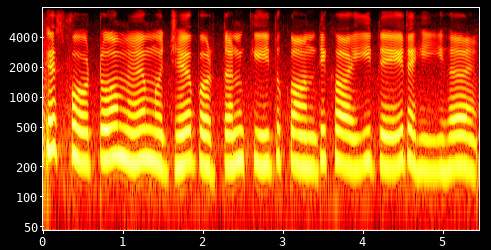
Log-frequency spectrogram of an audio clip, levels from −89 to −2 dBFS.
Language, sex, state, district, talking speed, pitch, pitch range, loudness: Hindi, female, Madhya Pradesh, Katni, 120 wpm, 220 Hz, 205-235 Hz, -16 LUFS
